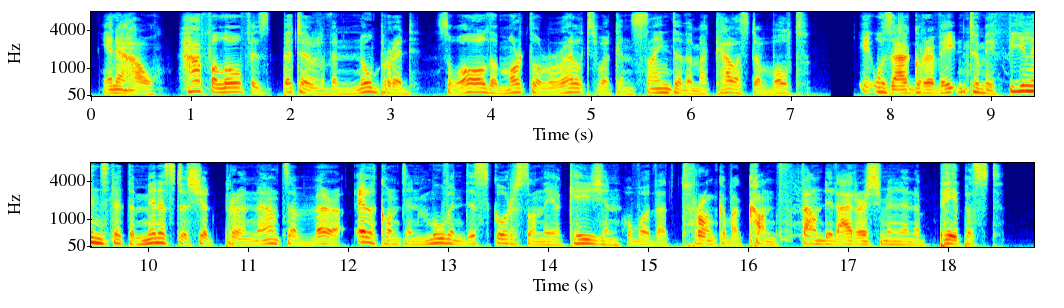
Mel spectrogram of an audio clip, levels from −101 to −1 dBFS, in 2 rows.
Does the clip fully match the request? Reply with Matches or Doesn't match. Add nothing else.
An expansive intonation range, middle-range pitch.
Doesn't match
